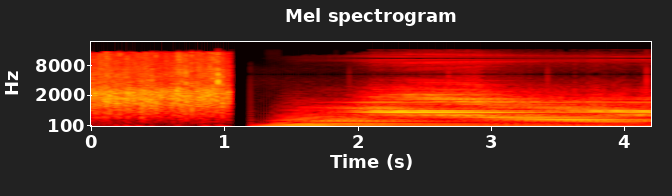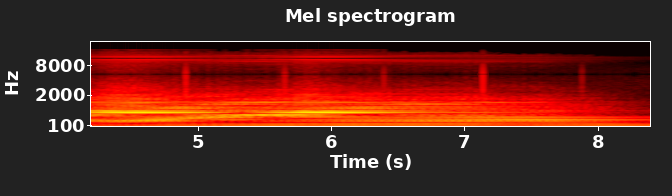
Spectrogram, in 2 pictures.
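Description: Audience applause that cuts off abruptly about a second in. Then a music jingle starts, with a steady low drone under slow sustained tones.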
